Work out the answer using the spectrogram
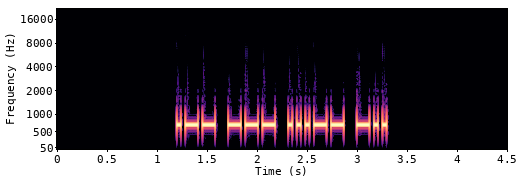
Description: Morse code, heard as a keyed tone, about 28 wpm, 700 Hz. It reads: WO3D
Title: USA Call Signs - 4 Characters - 2x Character Spacing - 28wpm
